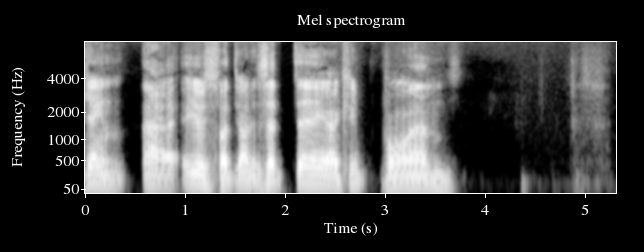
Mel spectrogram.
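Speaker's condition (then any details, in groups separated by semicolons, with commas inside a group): Cerebral palsy; tongue fully stiff in childhood, shorter tight muscles, crooked hip, left leg turns inward; self-described speech defect still present, sounds not quite like others; childhood speech therapy to train speech, tense tongue, all s-sounds through nose as child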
